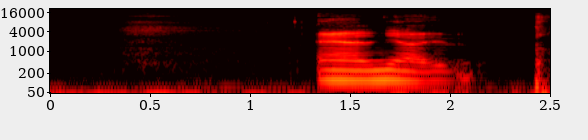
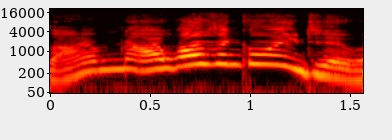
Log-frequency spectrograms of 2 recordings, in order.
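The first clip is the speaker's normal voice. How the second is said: high-pitched, louder mock protest; Astrid; 14 semitones higher, 6 dB louder than usual. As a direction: voice her innocent denial, pitched way up. Voices Astrid answering Hiccup's protest.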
